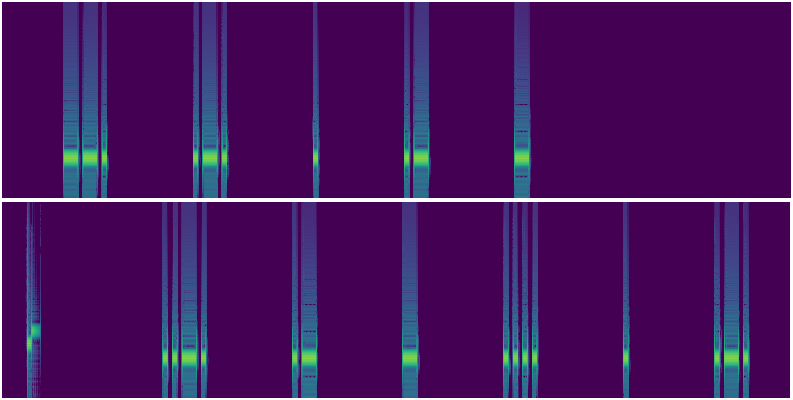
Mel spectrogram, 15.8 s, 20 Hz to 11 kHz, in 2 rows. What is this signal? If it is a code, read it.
Morse code, heard as a keyed tone, about 25 wpm, spaced as for 9 wpm, 700 Hz. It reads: GREAT FATHER
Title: 6x Character Spacing - Top 200 Words - 25wpm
